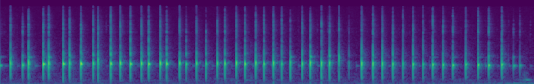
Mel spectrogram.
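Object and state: Glass jar with metal lid.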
